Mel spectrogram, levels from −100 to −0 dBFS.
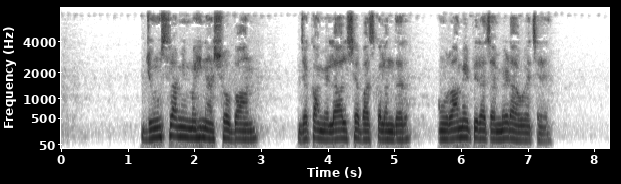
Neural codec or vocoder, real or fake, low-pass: none; real; 7.2 kHz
